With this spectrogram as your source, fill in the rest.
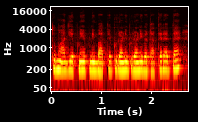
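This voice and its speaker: A woman's voice: on the low side, monotone, fast, mellow. A woman chatting casually through her home vlog, narrating her chores as she works in her kitchen and living room. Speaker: home vlogger. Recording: echoey room with faint background hum.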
